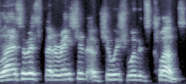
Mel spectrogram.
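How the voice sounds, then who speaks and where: Against a quiet background, a man with a high pitch speaks at a moderate pace. His intonation is lively, and the sound is dry and close with no echo. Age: 70s. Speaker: senior party educator. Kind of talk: lecture.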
